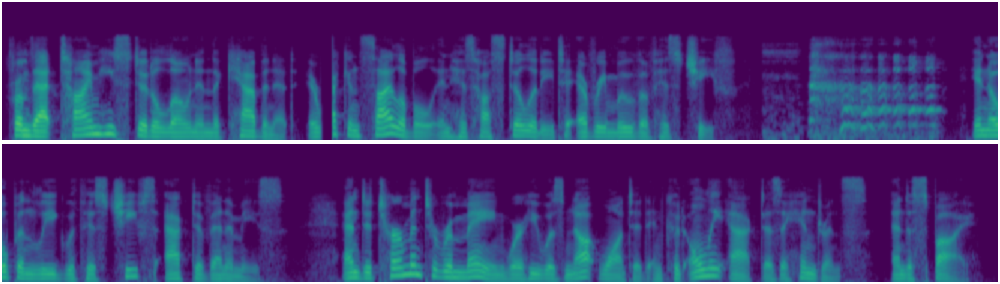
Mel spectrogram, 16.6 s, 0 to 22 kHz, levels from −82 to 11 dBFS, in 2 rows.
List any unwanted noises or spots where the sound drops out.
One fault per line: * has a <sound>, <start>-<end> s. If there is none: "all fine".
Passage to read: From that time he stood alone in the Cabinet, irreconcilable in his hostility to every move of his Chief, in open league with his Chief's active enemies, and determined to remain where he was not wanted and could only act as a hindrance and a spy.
* has a dropout, 2.7-2.8 s
* has a laugh, 6.3-7.9 s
